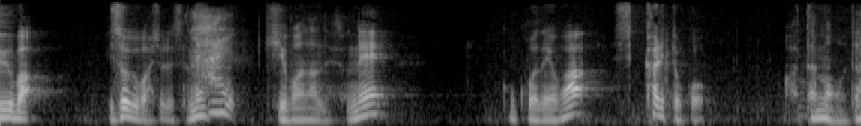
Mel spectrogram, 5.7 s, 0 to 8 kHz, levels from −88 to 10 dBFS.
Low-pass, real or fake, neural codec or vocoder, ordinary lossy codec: 7.2 kHz; real; none; none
